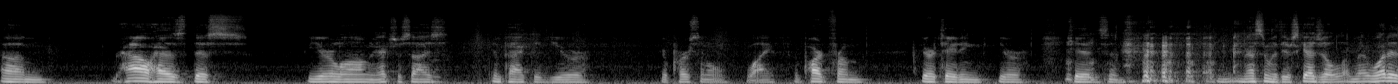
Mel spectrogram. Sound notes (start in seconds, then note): 10.7 all laughing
